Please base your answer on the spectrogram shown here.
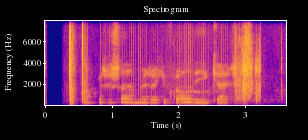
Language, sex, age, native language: Icelandic, female, 13, Icelandic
